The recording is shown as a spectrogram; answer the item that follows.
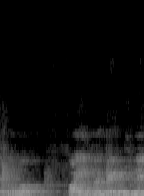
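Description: A woman speaking, with a short pause about halfway through.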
